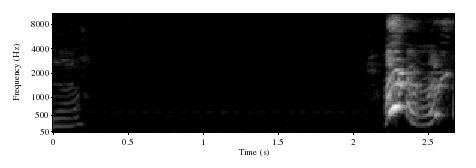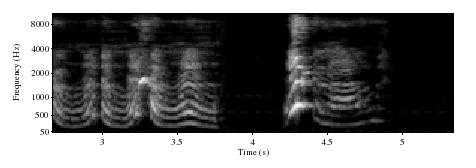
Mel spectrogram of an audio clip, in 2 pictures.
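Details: Miniature Schnauzer barking at home for no obvious reason: a rapid run of five or six yappy, wavering barks after a long silence, then one more bark trailing into a whine.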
